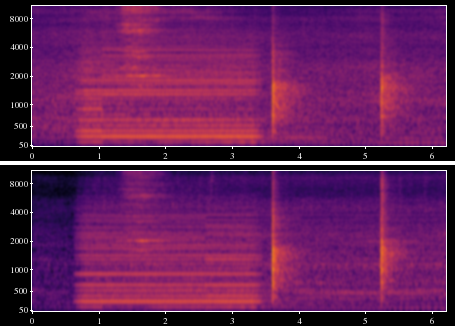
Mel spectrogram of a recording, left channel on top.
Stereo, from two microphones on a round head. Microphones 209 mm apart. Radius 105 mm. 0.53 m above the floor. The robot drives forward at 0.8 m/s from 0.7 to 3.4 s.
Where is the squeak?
70° left (ahead or behind), 2.5 m; by 2.0 s 60° left (ahead or behind), 3 m.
